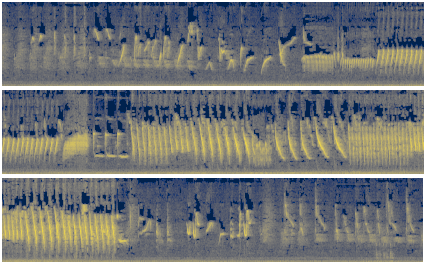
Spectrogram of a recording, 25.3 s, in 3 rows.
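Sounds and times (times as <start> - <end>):
canary singing: 0.0 - 25.3
low background hum: 0.0 - 25.3.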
